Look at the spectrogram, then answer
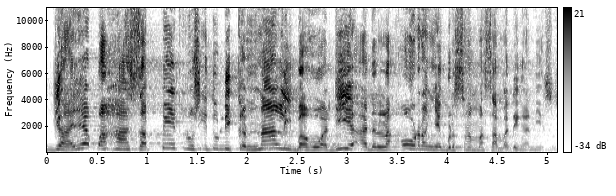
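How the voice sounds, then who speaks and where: In a Medan accent, the voice is raised and projected, with lively intonation at a fairly quick pace. Noticeable background noise runs underneath. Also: man. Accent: Sumatran (Medan) accent, still present. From North Sumatra, Medan. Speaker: pastor. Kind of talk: sermon. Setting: church.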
